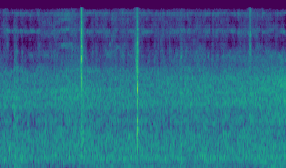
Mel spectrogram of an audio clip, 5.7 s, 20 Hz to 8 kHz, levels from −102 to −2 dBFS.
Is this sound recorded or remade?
remade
